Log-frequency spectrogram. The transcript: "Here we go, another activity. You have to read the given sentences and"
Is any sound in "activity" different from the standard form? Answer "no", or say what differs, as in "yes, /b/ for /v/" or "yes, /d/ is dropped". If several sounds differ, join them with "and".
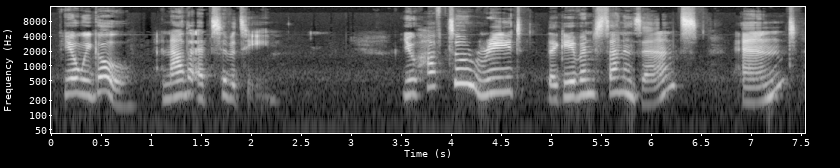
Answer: no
